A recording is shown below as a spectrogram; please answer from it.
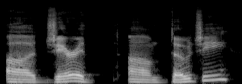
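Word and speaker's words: Doege: it's uh jared um doji is how you say it i thought it was dodge at first but it's an e um but has no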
